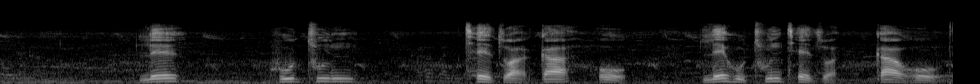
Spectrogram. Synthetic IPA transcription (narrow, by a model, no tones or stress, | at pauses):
lɪ | hutʰun | tʰet͡sʼwa̰kʼa | hʊ | lɪɦʊtʰun̩tʰet͡sʼwa̰ | kʼahʊ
